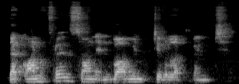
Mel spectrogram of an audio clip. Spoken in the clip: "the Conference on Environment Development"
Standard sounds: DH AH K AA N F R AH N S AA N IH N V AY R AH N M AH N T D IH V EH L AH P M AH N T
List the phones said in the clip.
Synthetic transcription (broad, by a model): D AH K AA N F R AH N S AA N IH N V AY AH M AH N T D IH V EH L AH P M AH N T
